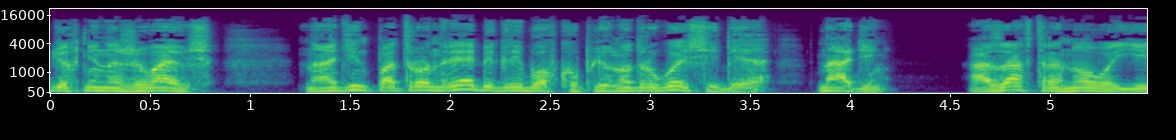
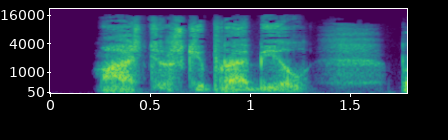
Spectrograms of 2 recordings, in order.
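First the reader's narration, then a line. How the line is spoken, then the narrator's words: Respectful whisper from crowd. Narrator (Russian): прошептал уважительно кто-то в собравшейся вокруг толпе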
